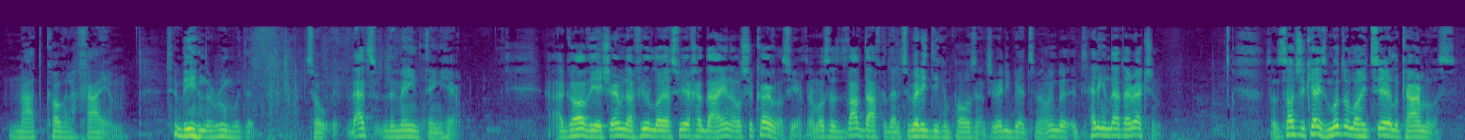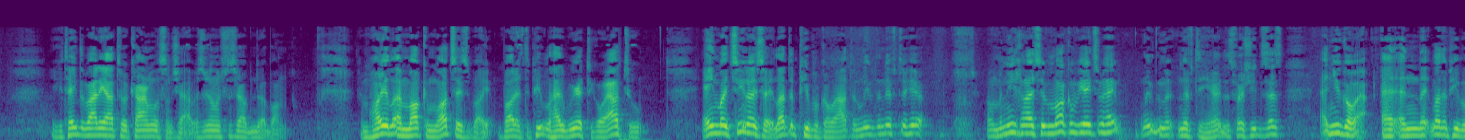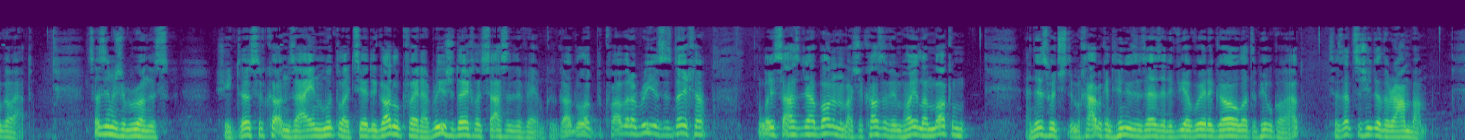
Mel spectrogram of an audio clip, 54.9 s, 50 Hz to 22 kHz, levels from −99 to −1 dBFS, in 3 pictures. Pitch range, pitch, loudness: 125-160 Hz, 140 Hz, -25 LUFS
